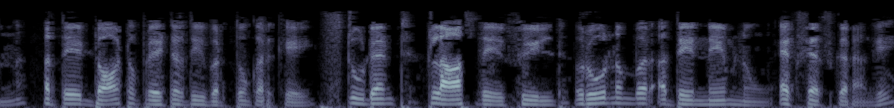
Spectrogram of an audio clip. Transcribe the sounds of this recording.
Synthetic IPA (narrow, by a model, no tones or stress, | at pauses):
nət̪eːɖaːʈɔːpɾeːʈəɾd̪iːʋəɾt̪õːkəɾkḛːsʈuːɖəɳʈklaːsd̪eːpʰiːlɖɾoːlnə̃mbəɾə̰t̪eːneːmnũːɛksɛskəɾã̰ːɡeː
